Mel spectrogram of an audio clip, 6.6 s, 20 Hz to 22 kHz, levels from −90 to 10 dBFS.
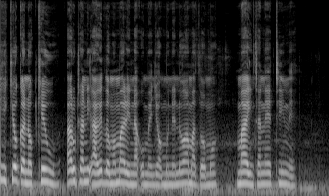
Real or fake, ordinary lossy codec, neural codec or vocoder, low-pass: real; none; none; none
